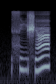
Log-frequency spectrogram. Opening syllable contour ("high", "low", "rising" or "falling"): low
